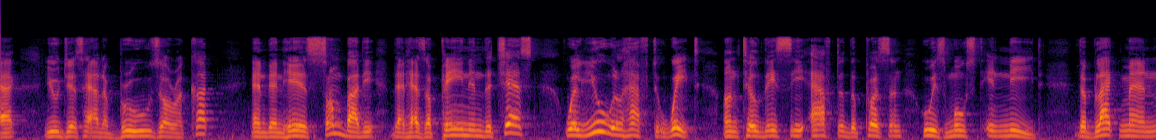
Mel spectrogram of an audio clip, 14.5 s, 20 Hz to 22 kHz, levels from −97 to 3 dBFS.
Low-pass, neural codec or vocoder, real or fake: 7.2 kHz; none; real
